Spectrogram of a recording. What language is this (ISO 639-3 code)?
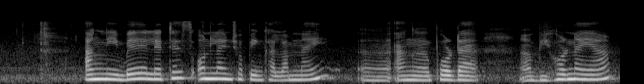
brx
